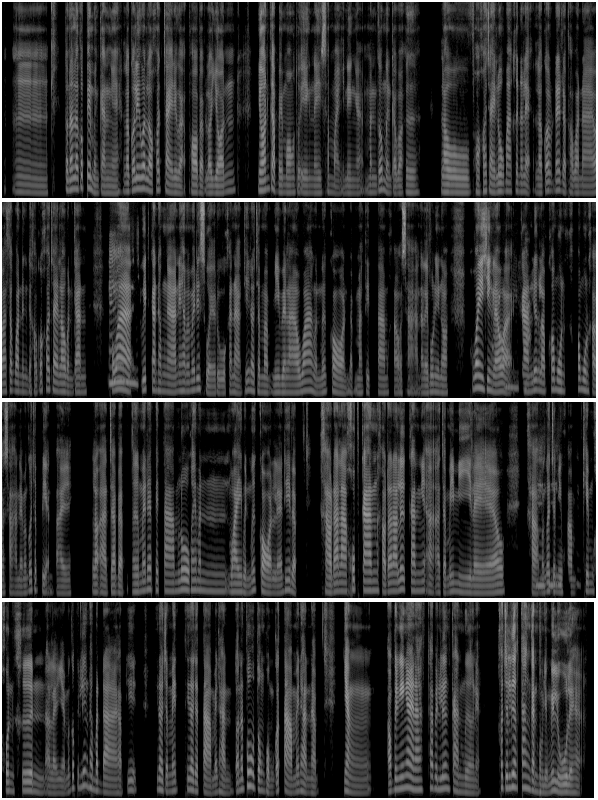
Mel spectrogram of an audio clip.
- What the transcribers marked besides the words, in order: tapping
- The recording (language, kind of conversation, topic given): Thai, podcast, คุณเคยทำดีท็อกซ์ดิจิทัลไหม แล้วเป็นอย่างไรบ้าง?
